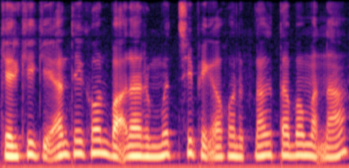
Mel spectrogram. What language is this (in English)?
Garo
